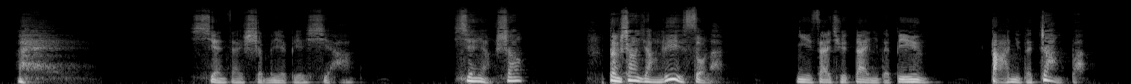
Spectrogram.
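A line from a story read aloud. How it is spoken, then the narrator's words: Sighing, gentle. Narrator (Chinese): 他叹了一口气说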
